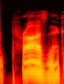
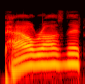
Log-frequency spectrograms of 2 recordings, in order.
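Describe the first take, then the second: First: Prosnick with "pr" run together, no "pow"; contracted name pronunciation. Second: Powroznik with a full "pow" at the front; two-syllable start on Powroznik. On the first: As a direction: say Prosnick in two syllables, PROZ-nik. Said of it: "Is it Powroznik or Prosnick". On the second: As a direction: say Powroznik as pow-ROZ-nik, slowly. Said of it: "emphasis on the wrong syllable". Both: Shown as a demonstration.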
